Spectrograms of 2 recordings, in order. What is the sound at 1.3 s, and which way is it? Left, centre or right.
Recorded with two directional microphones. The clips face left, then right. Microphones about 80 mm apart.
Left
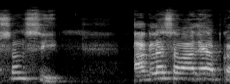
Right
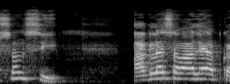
Speech, right.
